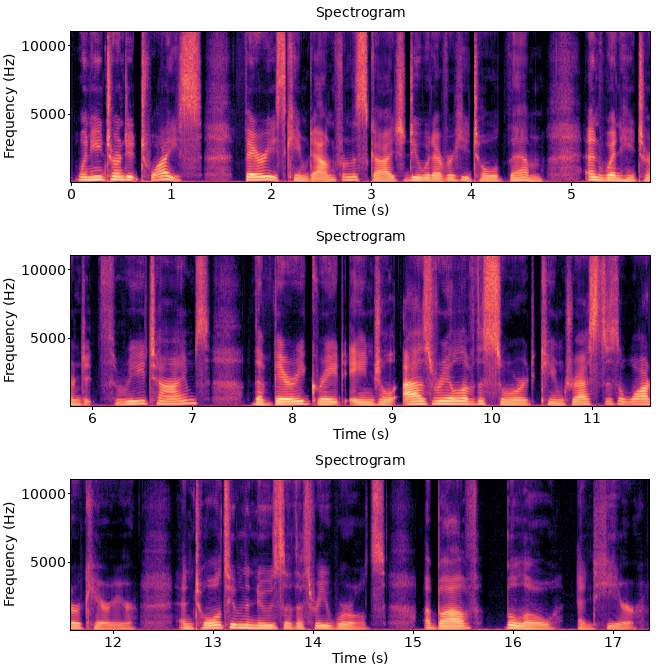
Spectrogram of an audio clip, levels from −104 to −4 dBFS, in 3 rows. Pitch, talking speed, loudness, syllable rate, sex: 170 Hz, 170 wpm, -19 LUFS, 4.6 syllables/s, female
